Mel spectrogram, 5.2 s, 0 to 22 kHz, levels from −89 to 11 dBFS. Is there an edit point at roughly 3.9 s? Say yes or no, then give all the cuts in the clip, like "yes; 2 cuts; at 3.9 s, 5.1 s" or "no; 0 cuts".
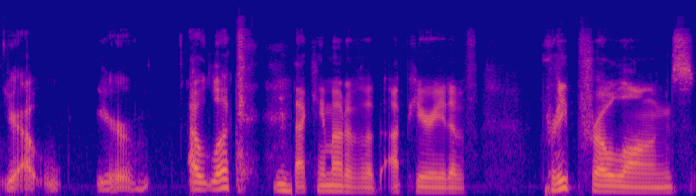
no; 1 cut; at 2.2 s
